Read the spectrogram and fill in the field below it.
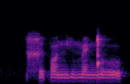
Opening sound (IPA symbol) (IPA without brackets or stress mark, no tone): χ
